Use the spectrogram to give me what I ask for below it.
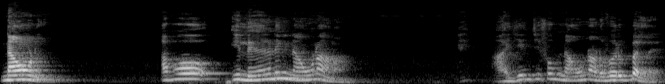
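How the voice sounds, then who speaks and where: A man's voice: sits high, expressive, slow pace, roomy sound. A man teaching an English grammar lesson, asking questions and answering them himself. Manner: asks and answers his own questions, repeats key points.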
